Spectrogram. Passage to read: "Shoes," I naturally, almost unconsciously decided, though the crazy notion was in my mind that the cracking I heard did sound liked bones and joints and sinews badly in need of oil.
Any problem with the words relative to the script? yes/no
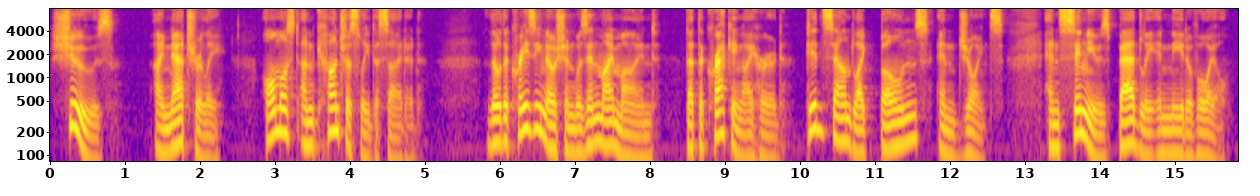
yes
